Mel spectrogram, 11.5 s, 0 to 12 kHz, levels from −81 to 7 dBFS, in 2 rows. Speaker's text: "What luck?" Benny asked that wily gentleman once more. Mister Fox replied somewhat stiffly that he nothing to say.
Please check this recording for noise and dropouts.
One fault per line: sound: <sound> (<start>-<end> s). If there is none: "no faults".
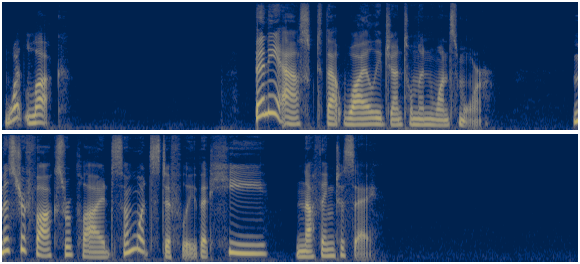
no faults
